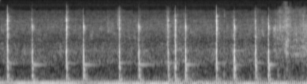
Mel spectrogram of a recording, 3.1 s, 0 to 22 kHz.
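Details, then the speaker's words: Range Rover L405 with rough running; removed secondary turbo shut-off valve solenoid powered off a 9 V battery gives about a dozen crisp clicks in three seconds over a low hum: normal solenoid operation. "So it sounds as if it's working."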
